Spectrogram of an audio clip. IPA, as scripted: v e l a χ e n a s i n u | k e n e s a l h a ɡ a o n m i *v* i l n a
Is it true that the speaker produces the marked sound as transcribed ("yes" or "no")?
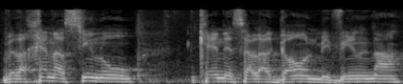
yes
